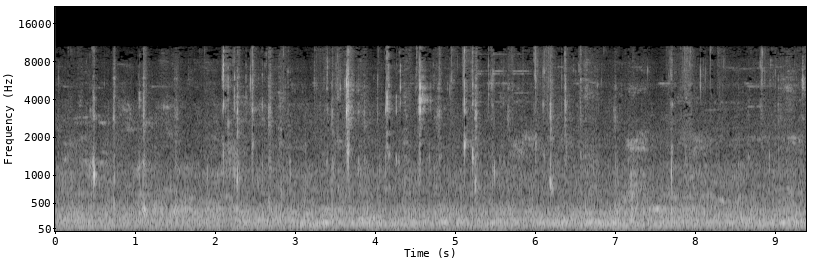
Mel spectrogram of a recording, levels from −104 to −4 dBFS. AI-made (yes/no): no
